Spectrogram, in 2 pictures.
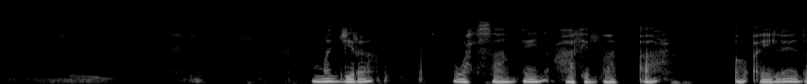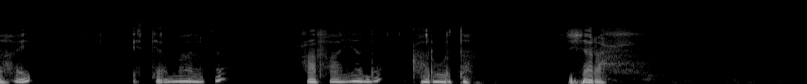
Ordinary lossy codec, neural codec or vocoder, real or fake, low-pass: none; none; real; none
